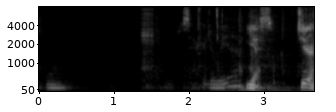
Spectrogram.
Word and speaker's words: Sacagawea: Then this one says Sacagawea. With a hard G sound.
